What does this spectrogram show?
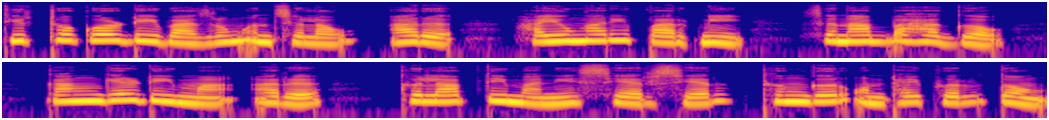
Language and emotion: Bodo, neutral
